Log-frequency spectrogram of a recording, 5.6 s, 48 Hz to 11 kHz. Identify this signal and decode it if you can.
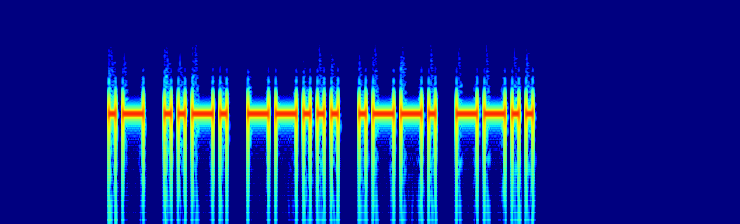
Morse code, heard as a keyed tone, about 23 wpm, 700 Hz. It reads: AF7PZ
